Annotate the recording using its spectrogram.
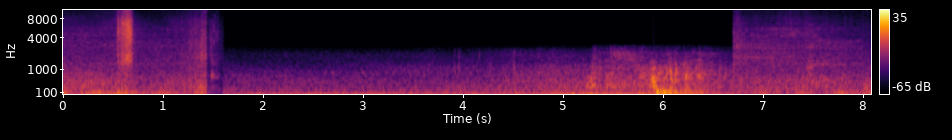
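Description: Surf-casting rod swung overhead in a cast, with a brief sharp swish about half a second in, over steady wind rumble on the microphone; a louder rushing swell comes around six seconds in.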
